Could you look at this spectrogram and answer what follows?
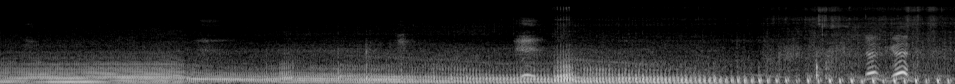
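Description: A Honda Navi minibike engine, said to need carburetor tuning, drones steadily and then swells as it rides past close by, ending in rapid sputtering pulses.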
